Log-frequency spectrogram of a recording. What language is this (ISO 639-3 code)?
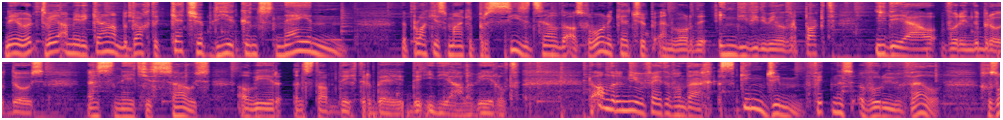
nld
